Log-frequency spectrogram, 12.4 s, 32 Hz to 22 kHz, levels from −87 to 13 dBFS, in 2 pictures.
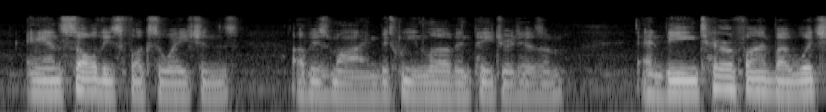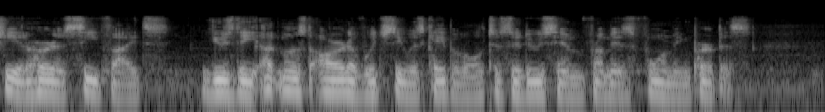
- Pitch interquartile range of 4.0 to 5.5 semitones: No, average, 3.0 semitones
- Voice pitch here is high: No, very low, 95 Hz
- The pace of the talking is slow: No, average, 185 wpm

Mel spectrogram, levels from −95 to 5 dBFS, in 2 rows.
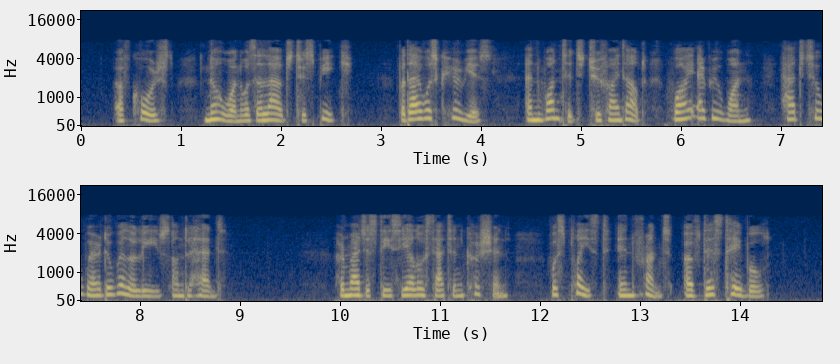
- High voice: Yes, high, 215 Hz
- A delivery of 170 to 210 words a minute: No, average, 160 wpm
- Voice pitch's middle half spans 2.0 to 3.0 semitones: No, average, 3.5 semitones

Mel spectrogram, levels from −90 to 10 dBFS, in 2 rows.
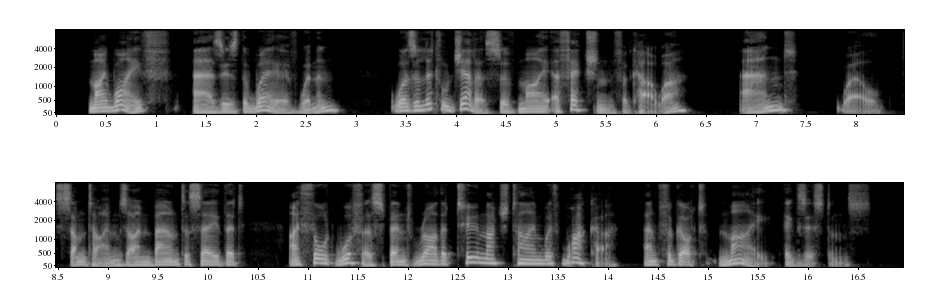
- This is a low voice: Yes, low, 105 Hz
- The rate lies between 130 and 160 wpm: Yes, average, 140 wpm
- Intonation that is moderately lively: No, wide, 7.8 semitones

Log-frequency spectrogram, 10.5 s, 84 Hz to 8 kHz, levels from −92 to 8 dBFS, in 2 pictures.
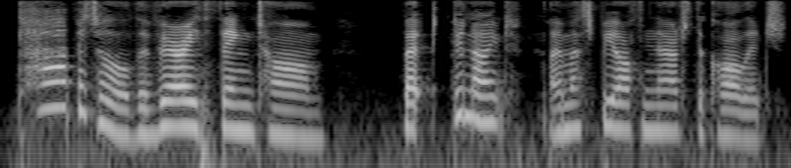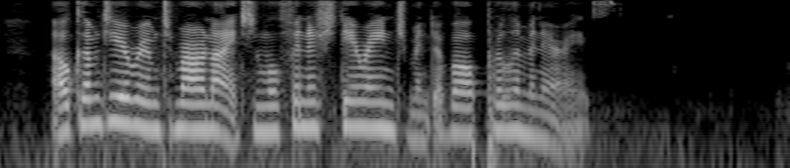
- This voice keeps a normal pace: Yes, average, 180 wpm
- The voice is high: Yes, high, 235 Hz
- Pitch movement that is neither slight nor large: Yes, average, 3.1 semitones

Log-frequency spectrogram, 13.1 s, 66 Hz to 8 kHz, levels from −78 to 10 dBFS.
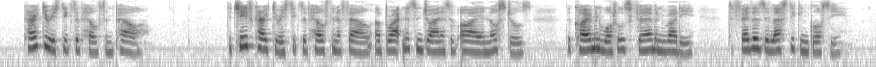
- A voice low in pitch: No, high, 220 Hz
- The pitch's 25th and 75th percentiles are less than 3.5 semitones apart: Yes, narrow, 2.5 semitones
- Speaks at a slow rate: No, average, 150 wpm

